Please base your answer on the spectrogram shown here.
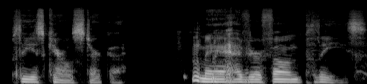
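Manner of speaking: mock, condescending, overly polite please-and-may-I tone. Retelling a scene where a character asks for a phone: imitating a patronizing request. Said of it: "it's so patronizing where he's like going".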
